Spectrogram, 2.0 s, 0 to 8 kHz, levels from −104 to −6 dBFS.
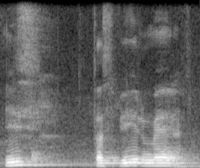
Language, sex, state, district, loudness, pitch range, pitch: Hindi, male, Bihar, Patna, -13 LUFS, 130-165 Hz, 140 Hz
